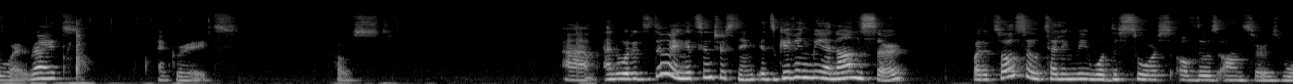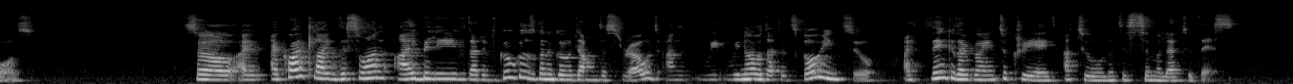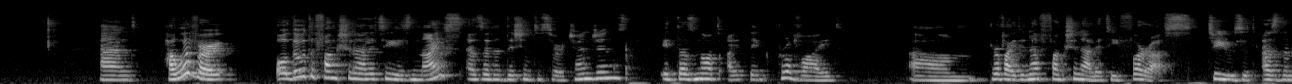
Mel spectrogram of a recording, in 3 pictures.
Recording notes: This podcast episode is an adapted version of the Live Webinar I ran a few weeks ago.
